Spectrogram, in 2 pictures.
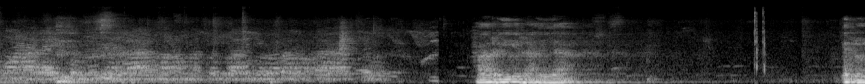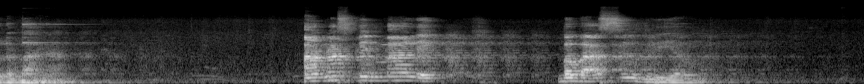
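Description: A middle-aged man speaks through a microphone, chanting in drawn-out phrases.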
